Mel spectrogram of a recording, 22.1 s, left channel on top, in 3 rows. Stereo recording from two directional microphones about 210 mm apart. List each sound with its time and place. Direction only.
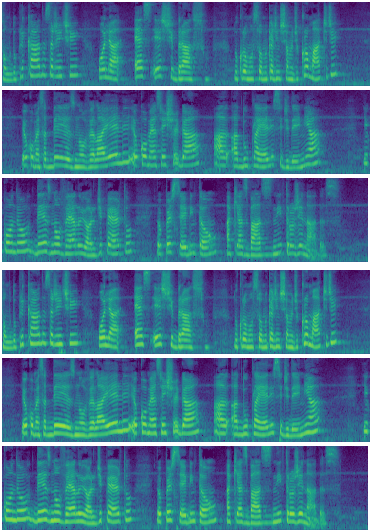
0.0 s speech: 40° right (ahead or behind)
7.7 s speech: 40° right (ahead or behind)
